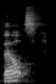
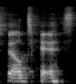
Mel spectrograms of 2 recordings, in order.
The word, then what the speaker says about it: Feltes: her name is FZ it looks like Felts but it's Feltz and all this time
